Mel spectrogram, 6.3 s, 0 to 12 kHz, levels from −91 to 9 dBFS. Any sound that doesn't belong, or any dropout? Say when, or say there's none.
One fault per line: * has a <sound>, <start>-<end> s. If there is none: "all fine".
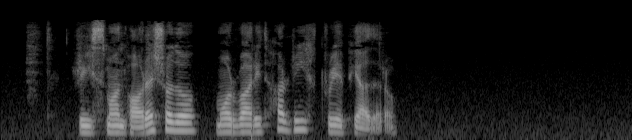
all fine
